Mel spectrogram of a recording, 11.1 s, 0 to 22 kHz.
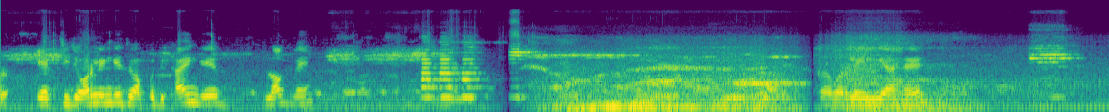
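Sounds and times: motorbike and scooter traffic: 0:00.0 - 0:11.0
vehicle horn beeps: 0:03.3 - 0:05.9.

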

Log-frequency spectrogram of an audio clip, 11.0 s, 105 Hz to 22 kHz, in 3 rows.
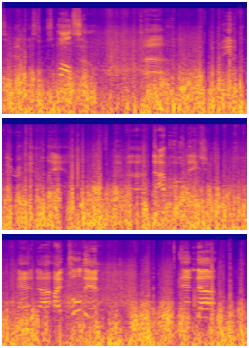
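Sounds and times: wind buffeting microphone: 0:00.0 - 0:11.0
man's voice: 0:00.1 - 0:01.4, 0:02.1 - 0:02.6, 0:03.2 - 0:06.8, 0:07.5 - 0:08.9, 0:10.0 - 0:10.6.

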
